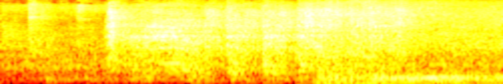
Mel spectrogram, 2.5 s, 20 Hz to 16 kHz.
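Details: Nissan 240SX after fitting a new starter, replacing one with a worn bushing and failed solenoid: short crank catches quickly, and the engine fires and settles into a steady idle, no grinding; smoke seen afterwards.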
